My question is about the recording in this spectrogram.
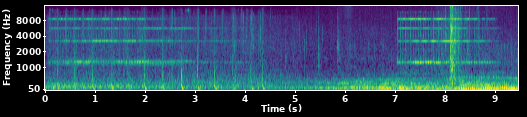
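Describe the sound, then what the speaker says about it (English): A payphone at the edge of a plaza rings in the game Alan Wake 2, two bursts of bright, shrill bell trills separated by a pause, set over a low, busy ambient rumble. "The payphone at the edge of the plaza was ringing again."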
